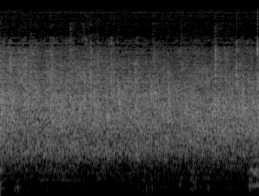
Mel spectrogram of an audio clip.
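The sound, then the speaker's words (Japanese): Steady audience applause for the lecturer at the end of a literature class lecture, a dense wash of many hands clapping at an even level throughout, with no voices heard over it. “それからあの先生はまだあのお体が完全でないところを押して出ていただきまして本当にどうもありがとうございました拍手をお願いいたします”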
